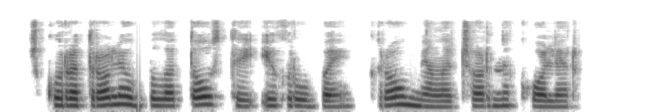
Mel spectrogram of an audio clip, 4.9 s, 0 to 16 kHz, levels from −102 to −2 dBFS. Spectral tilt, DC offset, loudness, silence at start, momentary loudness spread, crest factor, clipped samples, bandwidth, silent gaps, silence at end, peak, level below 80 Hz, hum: -6 dB/octave; under 0.1%; -30 LUFS; 0.25 s; 11 LU; 16 dB; under 0.1%; 8.2 kHz; 1.36-1.41 s, 2.66-2.77 s; 0.55 s; -14 dBFS; -74 dBFS; none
